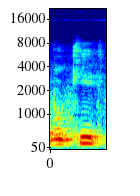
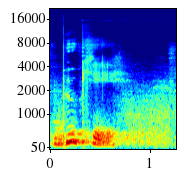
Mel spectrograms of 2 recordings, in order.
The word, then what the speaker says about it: Bouquet: It should be Giri and Joseph Bouquet. We're in Paris, remember? And these are French names. French pronunciation isn't the same as English.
